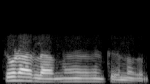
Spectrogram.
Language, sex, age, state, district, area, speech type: Malayalam, male, 45-60, Kerala, Idukki, rural, conversation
